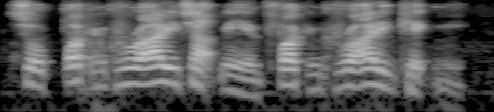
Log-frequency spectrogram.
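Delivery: ordinary delivery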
